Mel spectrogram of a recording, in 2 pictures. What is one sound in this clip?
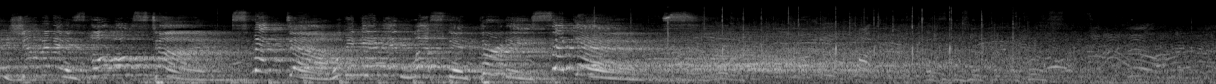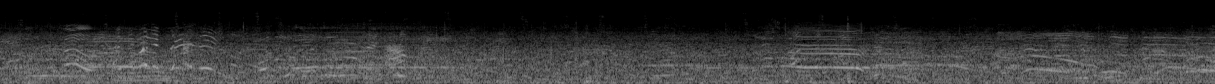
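A large crowd murmurs and chatters steadily.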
